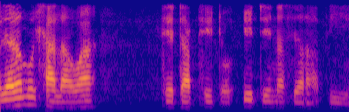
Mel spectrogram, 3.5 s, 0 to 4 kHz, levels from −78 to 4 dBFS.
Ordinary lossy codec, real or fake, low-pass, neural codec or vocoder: none; fake; 3.6 kHz; codec, 16 kHz, 8 kbps, FreqCodec, smaller model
